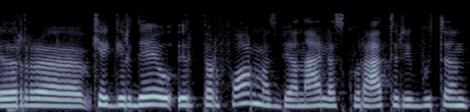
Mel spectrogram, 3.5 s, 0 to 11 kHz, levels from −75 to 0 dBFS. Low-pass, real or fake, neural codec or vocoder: 7.2 kHz; real; none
